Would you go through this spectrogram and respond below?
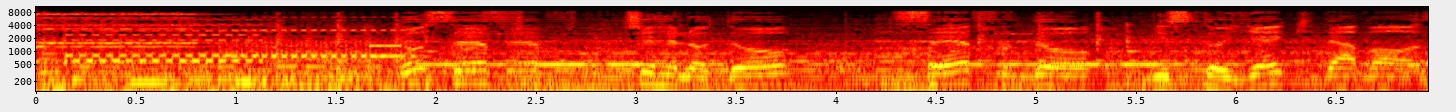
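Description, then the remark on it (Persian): A telephone ringing effect for the Radio Farda voicemail number trills repeatedly and loudly, layered over a dense, busy musical bed with sweeping tones and no pause through the whole stretch. “شماره تلفن پیام گیر رادیو فردا”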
